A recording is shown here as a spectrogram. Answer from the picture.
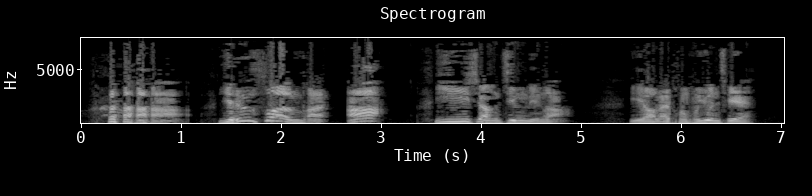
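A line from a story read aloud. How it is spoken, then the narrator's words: Laughing. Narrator (Chinese): 海大少笑道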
